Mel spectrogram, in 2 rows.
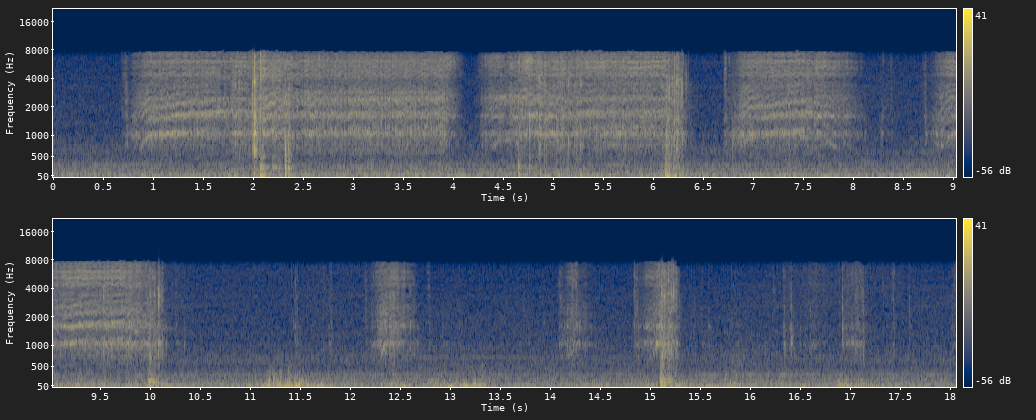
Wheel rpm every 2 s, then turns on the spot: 90, 150, 120, 70, 60, 10, 10, 10, 10.
16-18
